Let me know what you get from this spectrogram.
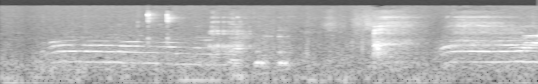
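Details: Cat meowing indoors: two drawn-out, slightly falling harmonic meows, each about a second and a half long, with faint background noise and brief clicks between them.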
